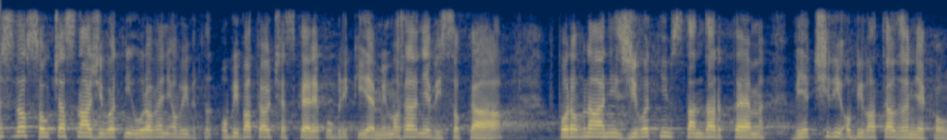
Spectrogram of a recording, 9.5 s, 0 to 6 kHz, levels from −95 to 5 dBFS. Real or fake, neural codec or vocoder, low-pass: fake; codec, 16 kHz, 8 kbps, FreqCodec, larger model; 5.4 kHz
